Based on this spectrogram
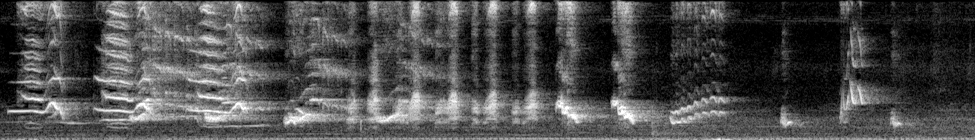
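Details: Orange-headed thrush, used as a lure to make the bird agitated and sing: a rapid, varied run of whistled and chattering phrases, sliding notes and short buzzy chirps crowded together without pause, in a quiet indoor space.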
